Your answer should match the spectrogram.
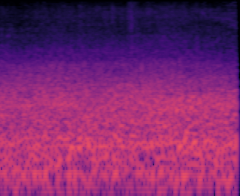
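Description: Steady low rumble of city street traffic, with no distinct events.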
